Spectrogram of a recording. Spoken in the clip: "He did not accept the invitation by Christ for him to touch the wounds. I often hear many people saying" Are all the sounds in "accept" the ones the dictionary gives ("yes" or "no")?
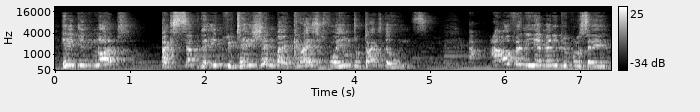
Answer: yes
